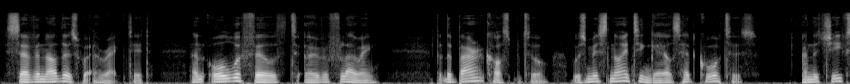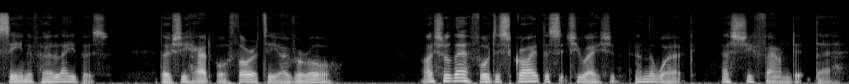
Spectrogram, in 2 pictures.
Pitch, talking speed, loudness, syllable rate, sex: 110 Hz, 160 wpm, -19 LUFS, 5.7 syllables/s, male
